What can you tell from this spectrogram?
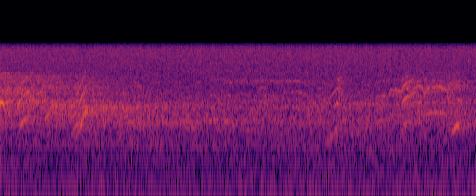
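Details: Distant coyote pack, unseen in the dark of a quiet remote area at night, yips and howls in thin, rising and falling wavers over a steady hiss while a dog being walked gets excited.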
